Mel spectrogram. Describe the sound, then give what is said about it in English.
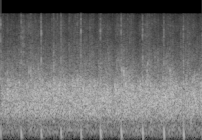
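An audience applauds a guest speaker at the end of a talk, clapping steadily in a dense, loud wash of many hands, with a few sharper individual claps standing out at a regular pace. No voices are heard. “So let's give him a round Thanks of applause.”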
